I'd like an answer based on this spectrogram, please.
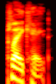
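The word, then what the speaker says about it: placate: next verb is plate this word has two syllables and the stress is on that first syllable plate what it means is to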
